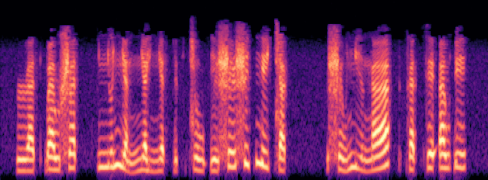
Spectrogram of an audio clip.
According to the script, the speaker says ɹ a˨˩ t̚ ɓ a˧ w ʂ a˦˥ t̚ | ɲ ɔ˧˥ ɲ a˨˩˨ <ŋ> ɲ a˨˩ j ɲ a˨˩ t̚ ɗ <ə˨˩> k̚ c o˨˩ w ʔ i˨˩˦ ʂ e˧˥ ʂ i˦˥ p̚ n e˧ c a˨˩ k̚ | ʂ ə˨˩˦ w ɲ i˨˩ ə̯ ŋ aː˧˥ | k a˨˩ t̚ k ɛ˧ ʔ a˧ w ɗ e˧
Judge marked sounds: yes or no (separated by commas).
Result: no, yes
